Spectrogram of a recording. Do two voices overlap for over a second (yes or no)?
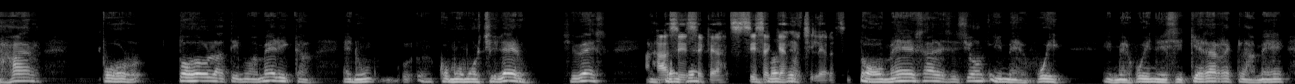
yes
